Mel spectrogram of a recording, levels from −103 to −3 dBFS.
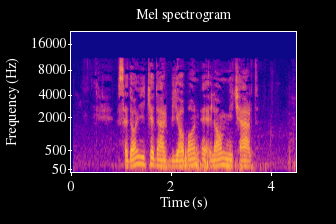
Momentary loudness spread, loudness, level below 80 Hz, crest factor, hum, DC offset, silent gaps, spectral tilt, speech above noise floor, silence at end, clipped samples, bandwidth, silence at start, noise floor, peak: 3 LU; -23 LUFS; -48 dBFS; 18 dB; none; under 0.1%; none; -5 dB/octave; 36 dB; 0.05 s; under 0.1%; 11.5 kHz; 0.95 s; -58 dBFS; -6 dBFS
